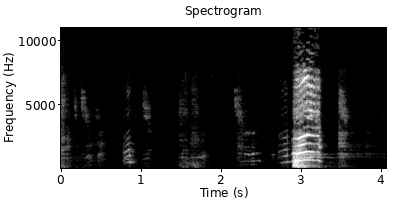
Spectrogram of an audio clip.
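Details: Myna speaking Odia, heard as scattered soft chirps and short whistled syllables, then one loud, harsh, harmonic rasping burst near the end followed by a brief chirp.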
